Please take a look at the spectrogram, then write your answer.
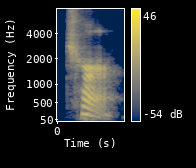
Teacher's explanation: you're going to touch the tip of the tongue to the back of the top front teeth where you say a t to start that ch sound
